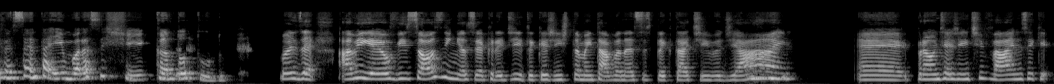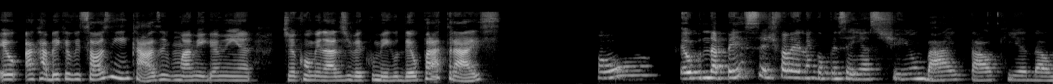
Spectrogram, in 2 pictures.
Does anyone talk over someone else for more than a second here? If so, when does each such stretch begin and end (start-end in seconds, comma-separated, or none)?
none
